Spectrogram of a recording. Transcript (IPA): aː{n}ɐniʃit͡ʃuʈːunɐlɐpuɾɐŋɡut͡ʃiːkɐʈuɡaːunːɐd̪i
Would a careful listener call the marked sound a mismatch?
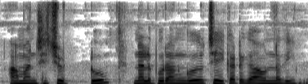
yes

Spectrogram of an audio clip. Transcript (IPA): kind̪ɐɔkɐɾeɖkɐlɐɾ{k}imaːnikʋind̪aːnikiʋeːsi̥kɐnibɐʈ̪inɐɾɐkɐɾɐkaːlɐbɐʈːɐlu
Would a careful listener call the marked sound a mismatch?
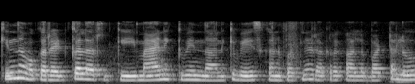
no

